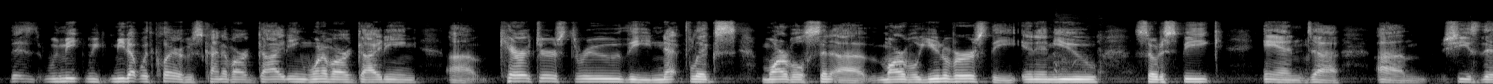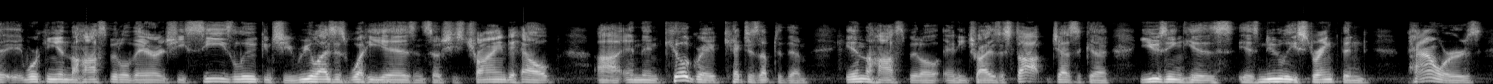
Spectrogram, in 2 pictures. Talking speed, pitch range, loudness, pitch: 160 wpm, 105-125 Hz, -16 LUFS, 115 Hz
